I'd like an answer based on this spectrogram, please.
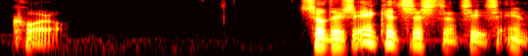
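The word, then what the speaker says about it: Chorrol: But there's a a town called Coral, which starts with a ch. Nobody ever calls it Shorel or Choral. It's always Coral.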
